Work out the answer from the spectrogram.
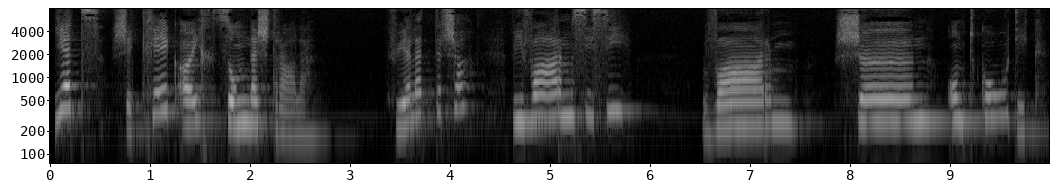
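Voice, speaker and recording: Woman reading a calm, dreamy little mouse poet for a storybook, gentle lilt, slow and raised. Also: high voice, heavily acted. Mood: soothing.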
